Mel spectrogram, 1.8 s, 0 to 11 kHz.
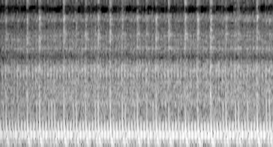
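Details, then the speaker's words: Cheap 42cc two-stroke 5-in-1 multi-tool strimmer, seven years old, only the spark plug replaced: crisp, even two-stroke buzz with a steady fast firing rhythm and no misses. A part with a missing bolt flops around, but it runs fine. "yeah it still runs pretty fine like i say that's not got a bolt in it anymore so it's flopped around all over the place but it doesn't bother me it's quite a loud machine so ear defenders are a must"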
